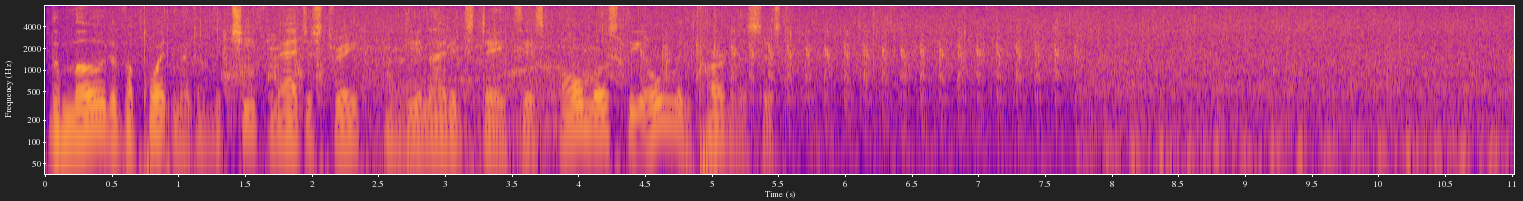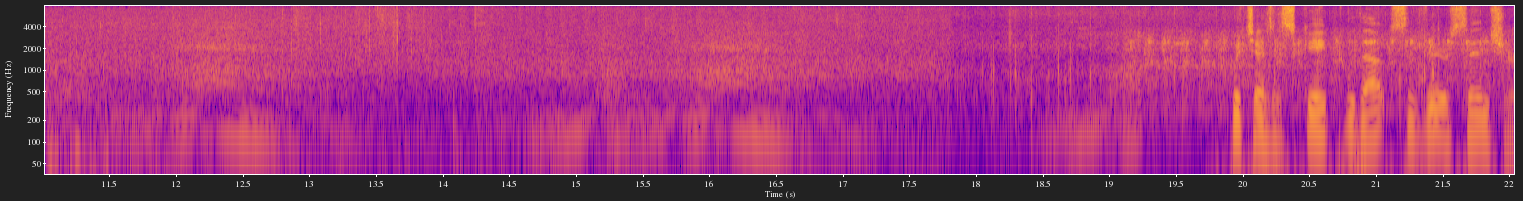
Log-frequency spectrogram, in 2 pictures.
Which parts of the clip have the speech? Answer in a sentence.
You can hear the speech from 0.0 to 5.5 s and from 19.9 to 22.0 s.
